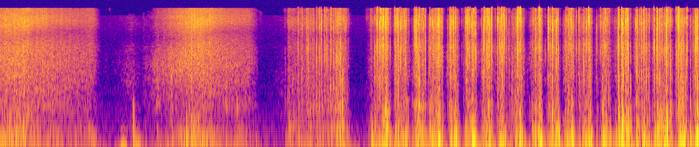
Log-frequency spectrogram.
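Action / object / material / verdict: scrape / sequin-covered fabric sheet / sequins / none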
